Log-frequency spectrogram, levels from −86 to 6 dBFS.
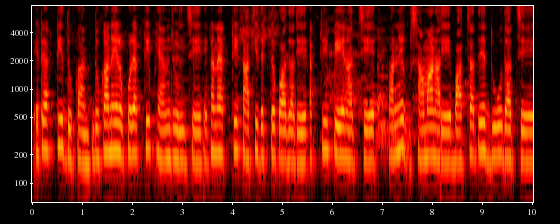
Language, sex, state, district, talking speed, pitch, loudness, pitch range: Bengali, female, West Bengal, Kolkata, 135 wpm, 190 Hz, -35 LUFS, 180-210 Hz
